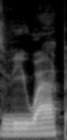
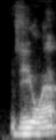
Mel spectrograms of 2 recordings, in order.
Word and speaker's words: VWAP: VWAP if you're American, VWAP if you're British.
